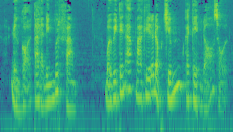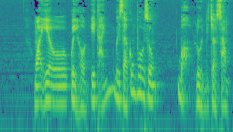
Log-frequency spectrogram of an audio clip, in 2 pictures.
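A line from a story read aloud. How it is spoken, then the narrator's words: Old man's rustling low voice. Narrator (Vietnamese): Lão ta giọng nói đã rì rào như gió thổi, khi hạ giọng lại càng khó nghe hơn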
